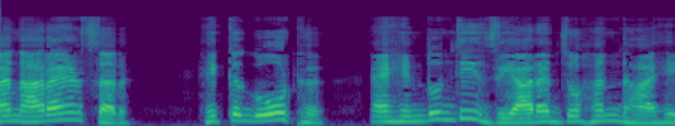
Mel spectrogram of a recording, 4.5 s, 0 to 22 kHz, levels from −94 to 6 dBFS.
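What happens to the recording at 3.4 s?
At 3.4 s the speech is still passing through what is likely HE-AAC compression, which runs through the whole clip and fits a very low bitrate, around 16 kbps. Only the lower spectrum is properly coded; the treble is rebuilt by copying lower bands upward under a coarse envelope, and nothing reaches above 12.3 kHz. Those copied harmonics fail to line up with the real ones, so s sounds come out heavily gritty, metallic or lispy.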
